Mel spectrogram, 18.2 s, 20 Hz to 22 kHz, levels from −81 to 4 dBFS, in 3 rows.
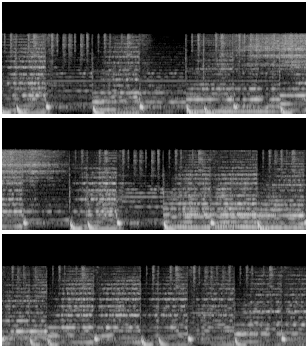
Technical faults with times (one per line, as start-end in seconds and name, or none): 0.00-18.24 noise suppressor applied to music or sounds
1.04-1.81 sound cut by the noise suppressor
2.84-3.69 sound cut by the noise suppressor
7.09-7.44 sound cut by the noise suppressor
8.49-9.30 sound cut by the noise suppressor
12.24-12.40 sound cut by the noise suppressor
15.99-18.24 sound cut by the noise suppressor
